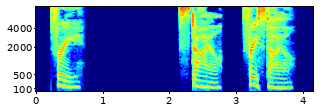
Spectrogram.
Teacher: Emphasize free and glide into style.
